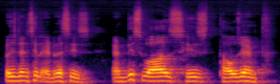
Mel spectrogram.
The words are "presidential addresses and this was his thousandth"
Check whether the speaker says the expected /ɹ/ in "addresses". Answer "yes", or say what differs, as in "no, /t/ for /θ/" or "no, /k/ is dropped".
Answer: yes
